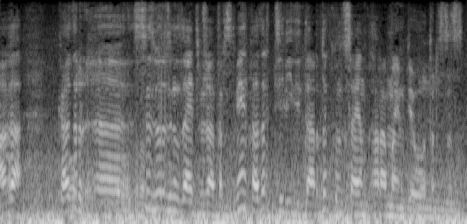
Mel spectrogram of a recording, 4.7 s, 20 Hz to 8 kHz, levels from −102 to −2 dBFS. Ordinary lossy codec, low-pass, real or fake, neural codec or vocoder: none; none; real; none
